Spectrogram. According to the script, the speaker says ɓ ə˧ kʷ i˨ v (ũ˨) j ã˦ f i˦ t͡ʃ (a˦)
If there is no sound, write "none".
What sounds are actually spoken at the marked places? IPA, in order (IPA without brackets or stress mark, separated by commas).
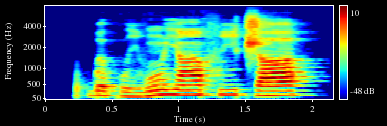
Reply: ũ˦, a˦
